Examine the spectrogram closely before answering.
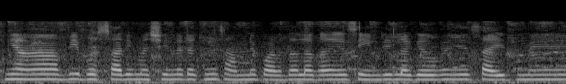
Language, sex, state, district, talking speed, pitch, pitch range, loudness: Hindi, female, Bihar, Muzaffarpur, 190 wpm, 225 Hz, 220-235 Hz, -27 LUFS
